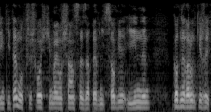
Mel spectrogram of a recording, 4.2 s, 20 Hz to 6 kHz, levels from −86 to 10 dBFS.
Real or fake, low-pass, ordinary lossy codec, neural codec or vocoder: fake; 5.4 kHz; none; vocoder, 44.1 kHz, 128 mel bands, Pupu-Vocoder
